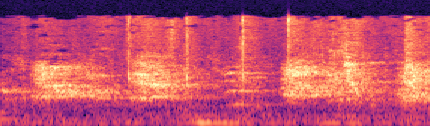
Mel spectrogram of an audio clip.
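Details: American Bully dog giving four short, high, tonal yipping barks in about two seconds, unevenly spaced, with a brief pause before the third; little background noise.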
